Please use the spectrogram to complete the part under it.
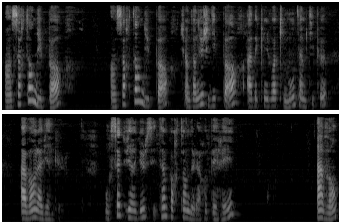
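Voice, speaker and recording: A woman with a French accent teaching a primary school reading lesson, speaking gently and patiently straight to a child at home. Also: mid-range voice, slightly rough, dull audio. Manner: slow, gentle, patient, addresses the child directly.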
